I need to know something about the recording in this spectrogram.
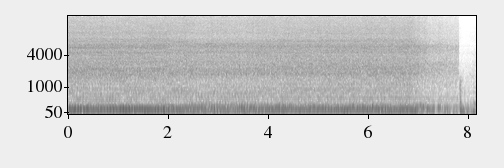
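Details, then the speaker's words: BMW S1000XR hot: inline-four running evenly with light, quick ticking until shutdown; normal valvetrain ticking, reduced after switching oil from Motul to Castrol. "If your bike is ticking 3,000 to 4,000, you're good. That's normal, especially when it's hot. It's fine."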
